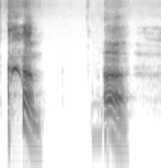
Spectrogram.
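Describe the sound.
Two hoarse, voiced coughs from someone choking after something went down the wrong pipe. Each is a short, strained burst, with a clear pause of about a second between them and no other sound.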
